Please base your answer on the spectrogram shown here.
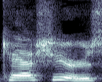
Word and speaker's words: Cashiers: Cashiers is spelled just like a cashier at the uh grocery store. And cashiers is how they pronounce it here.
